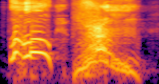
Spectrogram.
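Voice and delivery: loud high whoop then revving noise; gleeful cheer and vroom. Acted. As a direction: shout for joy and zoom away. Elijah runs off at once.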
